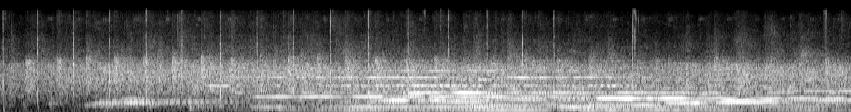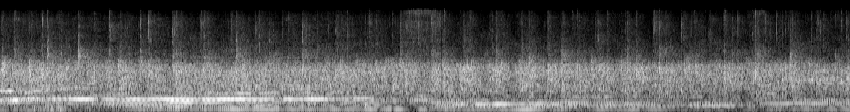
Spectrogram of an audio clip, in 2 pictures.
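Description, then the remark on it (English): Sustained audience applause as the speaker's wife is called on stage, many hands clapping steadily for about seventeen seconds, a dense, even roar of claps at a constant loud level with musical tones running underneath. “Give her an applause.”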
